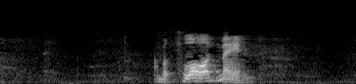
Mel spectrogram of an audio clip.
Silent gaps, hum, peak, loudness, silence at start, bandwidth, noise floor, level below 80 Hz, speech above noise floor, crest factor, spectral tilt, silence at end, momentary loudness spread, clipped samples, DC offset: none; none; -2 dBFS; -19 LUFS; 1.55 s; 4.9 kHz; -54 dBFS; -58 dBFS; 36 dB; 22 dB; -9 dB/octave; 1.05 s; 23 LU; under 0.1%; under 0.1%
